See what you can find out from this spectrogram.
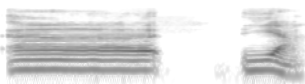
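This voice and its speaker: A man runs a tabletop role-playing game as game master. His voice is average in pitch and casual, moving between rules talk and narration. The sound is dry, with little room echo. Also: monotone, drawn-out words, mellow, clean tone.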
